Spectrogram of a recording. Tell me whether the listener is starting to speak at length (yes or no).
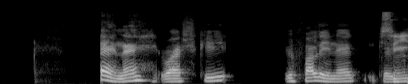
yes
